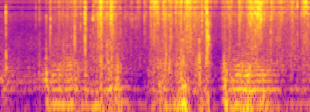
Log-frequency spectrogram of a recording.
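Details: Hornets from a disturbed nest in a plum tree attack a beginner after a ladder is placed against the tree. A low, droning wingbeat buzz with stacked overtones swells and fades as the insects pass, mixed with clicks, knocks and handling noise.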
